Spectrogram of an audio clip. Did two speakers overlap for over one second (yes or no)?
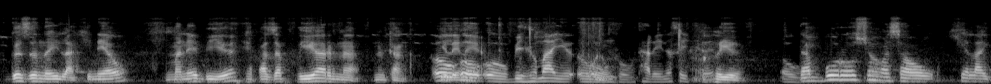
no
